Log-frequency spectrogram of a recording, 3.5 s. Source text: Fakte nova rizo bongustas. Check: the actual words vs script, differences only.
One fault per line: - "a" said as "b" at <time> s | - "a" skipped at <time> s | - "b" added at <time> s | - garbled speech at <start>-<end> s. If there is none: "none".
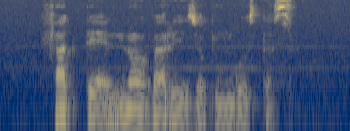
none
